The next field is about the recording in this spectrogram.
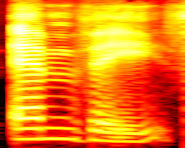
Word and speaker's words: Emvi: It's called MV. So it's spelt EMVI.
